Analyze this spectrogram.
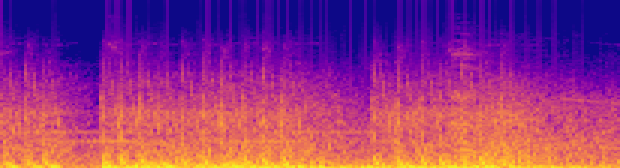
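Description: A plasma rifle fires rapid zapping shots.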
